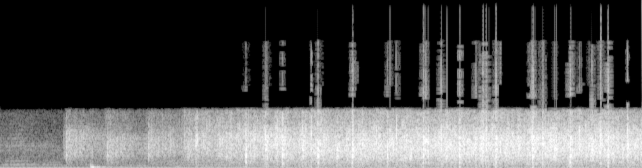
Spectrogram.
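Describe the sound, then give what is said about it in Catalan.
An audience bursts into applause, starting with a few scattered claps and quickly swelling into dense, sustained clapping that grows steadily louder throughout. “Aquí us ho agraeixo, però aquí no us hi havíeu d'aplaudir perquè estic dieu que treballeu, vaja, no?”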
